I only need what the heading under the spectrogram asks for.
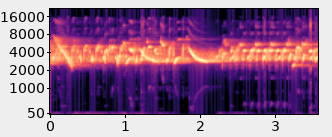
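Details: European goldfinch singing a fast, liquid twittering song of tinkling chirps and slurred whistles, steady and continuous without pause, no other sounds.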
